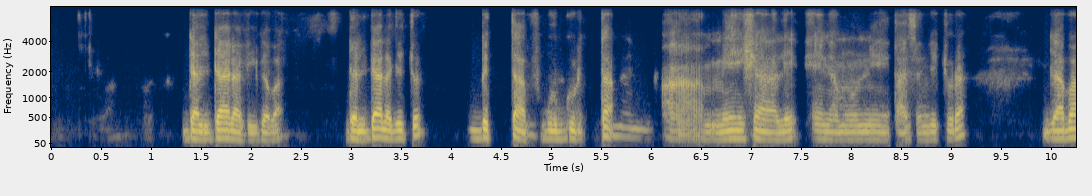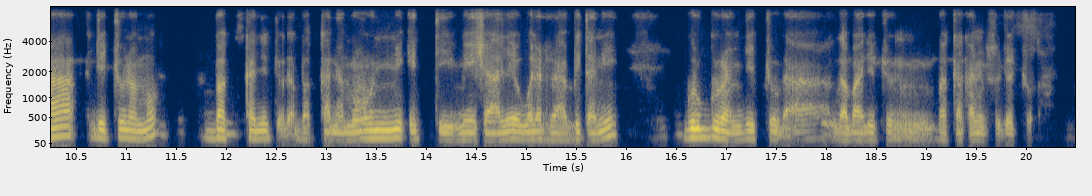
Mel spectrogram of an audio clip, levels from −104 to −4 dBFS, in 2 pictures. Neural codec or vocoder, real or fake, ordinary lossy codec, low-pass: codec, 16 kHz, 4 kbps, FreqCodec, larger model; fake; Opus, 16 kbps; 7.2 kHz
